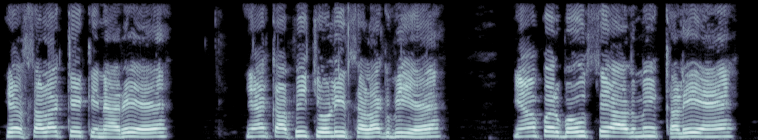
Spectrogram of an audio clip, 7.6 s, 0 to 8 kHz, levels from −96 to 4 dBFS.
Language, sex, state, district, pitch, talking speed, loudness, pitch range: Hindi, male, Bihar, Saran, 230 Hz, 140 wpm, -12 LUFS, 220-245 Hz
